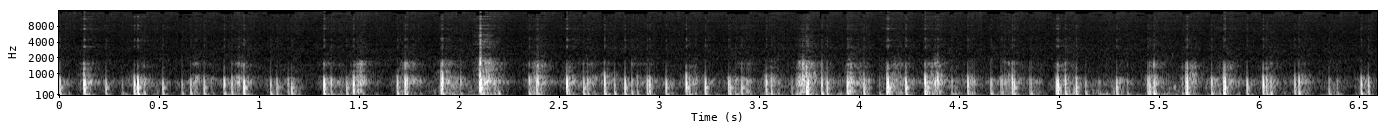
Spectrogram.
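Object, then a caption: Laminated cardboard notebook cover. Fingertips and nails tap and scratch the glossy laminated card cover of a notebook held upright. A rapid, steady run of dull, muffled taps with short scraping textures fills the clip, centered in the low-mid range with little high-end brightness. Each tap dies away almost instantly.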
